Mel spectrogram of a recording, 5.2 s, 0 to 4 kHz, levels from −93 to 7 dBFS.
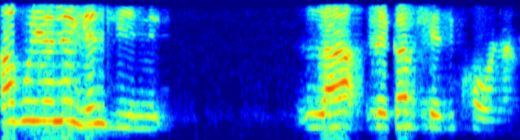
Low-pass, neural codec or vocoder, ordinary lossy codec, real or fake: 3.6 kHz; none; AAC, 16 kbps; real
